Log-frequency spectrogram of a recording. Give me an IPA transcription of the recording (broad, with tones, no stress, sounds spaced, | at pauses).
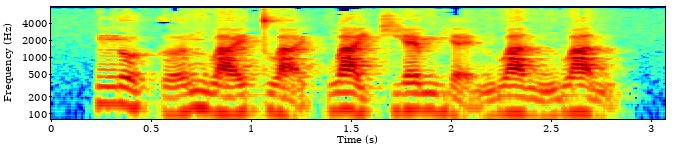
n̪ o˥˩ ʊ̯ k ɤ˧˥ n̪ w a˧˥ ɪ̯ t̪ w a̰˨˩ ɪ̯ k w a˥˩ ɪ̯ t͡ɕ j ɛ˥ m j ɛ̰˨˩ n̪ w a˥˧ n n̪ w a˥˩ n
